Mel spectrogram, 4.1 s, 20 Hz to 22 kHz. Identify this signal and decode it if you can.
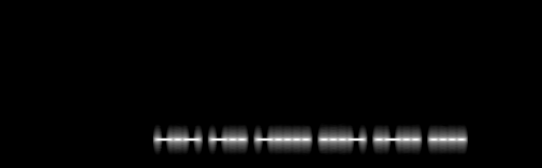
Morse code, heard as a keyed tone, about 36 wpm, 700 Hz. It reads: KD6VLH
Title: USA Call Signs - 2x Character Spacing - 35wpm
